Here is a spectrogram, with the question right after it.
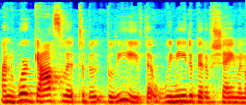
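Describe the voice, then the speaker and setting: A woman speaks with an Irish accent. Her intonation is fairly even. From Ireland. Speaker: trauma healer. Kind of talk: podcast interview. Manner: halting.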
